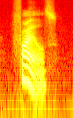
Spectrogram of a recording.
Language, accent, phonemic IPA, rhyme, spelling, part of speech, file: English, US, /faɪlz/, -aɪlz, files, noun / verb, En-us-files.ogg
- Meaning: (noun) plural of file; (verb) third-person singular simple present indicative of file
